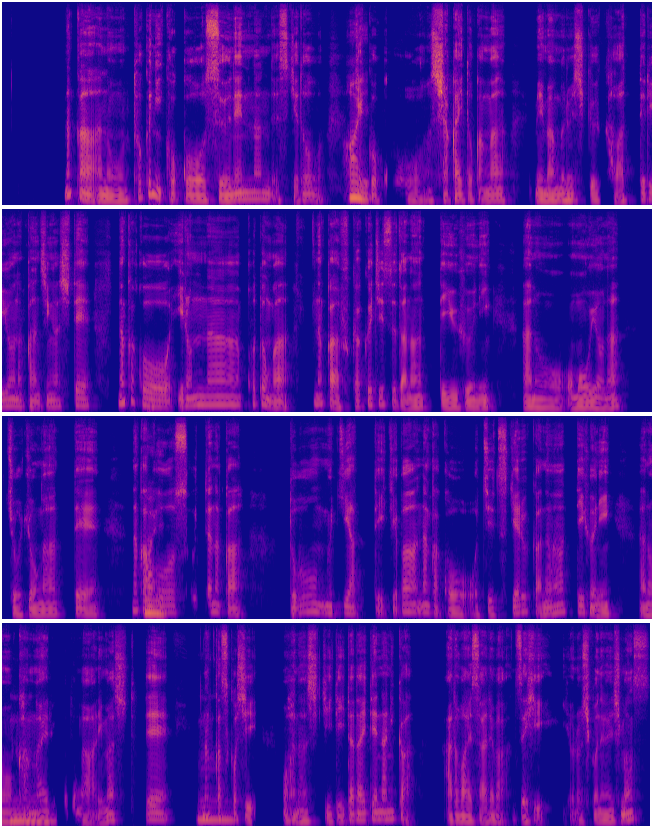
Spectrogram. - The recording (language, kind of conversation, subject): Japanese, advice, 不確実な状況にどう向き合えば落ち着いて過ごせますか？
- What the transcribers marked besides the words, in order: tapping; unintelligible speech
